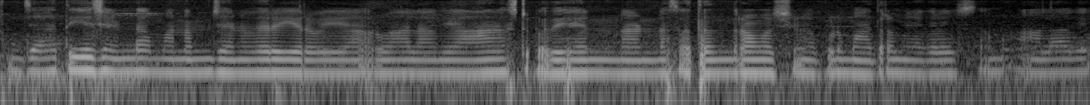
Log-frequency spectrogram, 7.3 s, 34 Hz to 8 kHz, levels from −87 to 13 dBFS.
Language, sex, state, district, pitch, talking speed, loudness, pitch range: Telugu, female, Andhra Pradesh, Guntur, 180 Hz, 115 wpm, -32 LUFS, 175-185 Hz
